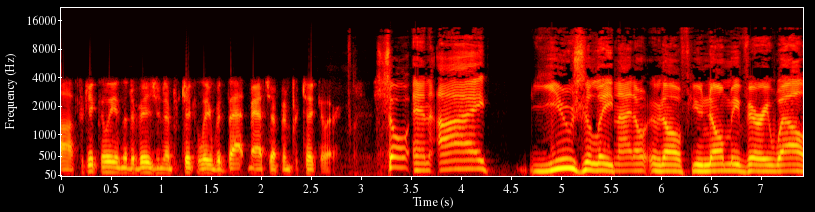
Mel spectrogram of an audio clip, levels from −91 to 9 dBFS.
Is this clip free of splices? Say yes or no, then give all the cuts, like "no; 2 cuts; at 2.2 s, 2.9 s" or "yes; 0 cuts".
no; 2 cuts; at 3.5 s, 5.5 s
